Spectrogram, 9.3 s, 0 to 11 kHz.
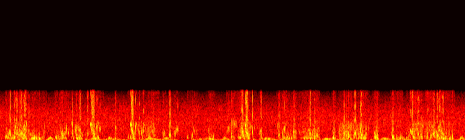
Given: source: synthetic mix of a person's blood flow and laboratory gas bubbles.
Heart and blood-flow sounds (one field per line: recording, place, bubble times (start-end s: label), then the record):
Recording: Doppler ultrasound of blood flow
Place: precordium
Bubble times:
0.00-0.93 s: bubbles
1.08-2.08 s: bubbles
2.29-2.36 s: bubbles
2.54-3.20 s: bubbles
3.24-3.34 s: bubbles
3.37-3.59 s: bubbles
3.72-3.96 s: bubbles
4.15-4.33 s: bubbles
4.52-5.14 s: bubbles
5.18-5.27 s: bubbles
5.52-6.42 s: bubbles
6.62-7.41 s: bubbles
7.46-7.61 s: bubbles
7.81-8.07 s: bubbles
8.12-9.10 s: bubbles
From the record:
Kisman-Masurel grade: 444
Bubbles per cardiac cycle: continuous sound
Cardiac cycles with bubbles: 100%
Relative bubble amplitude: maximal (0.775 to 0.999)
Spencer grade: 4 (maximum detectable bubble signal sounding continuously throughout systole and diastole of every cardiac period, and overriding the amplitude of the normal cardiac signals)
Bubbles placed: only in the low amplitude regions of the cardiac cycle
